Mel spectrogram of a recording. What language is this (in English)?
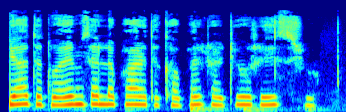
Pashto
